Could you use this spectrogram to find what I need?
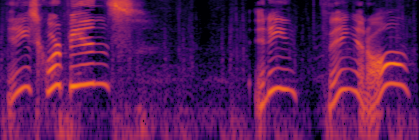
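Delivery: high, slow sing-song call into the wild. Acted. Gamer calling out to hidden creatures, high and sing-song.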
